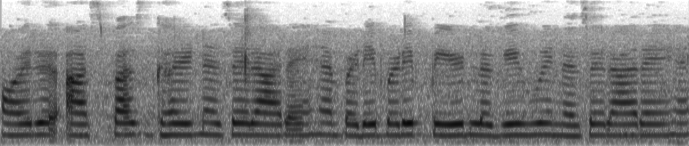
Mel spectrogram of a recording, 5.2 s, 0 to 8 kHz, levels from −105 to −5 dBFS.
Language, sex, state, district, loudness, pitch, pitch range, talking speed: Hindi, female, Chhattisgarh, Bilaspur, -19 LUFS, 230 Hz, 230-235 Hz, 175 wpm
